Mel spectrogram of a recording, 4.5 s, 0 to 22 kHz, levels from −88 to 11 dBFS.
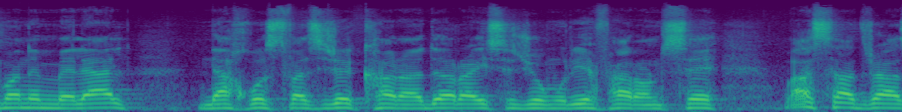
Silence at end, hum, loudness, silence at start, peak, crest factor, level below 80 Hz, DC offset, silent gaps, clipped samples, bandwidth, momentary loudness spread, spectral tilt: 0 s; none; -18 LUFS; 0 s; -6 dBFS; 12 dB; -56 dBFS; under 0.1%; none; under 0.1%; 18.5 kHz; 6 LU; -4.5 dB/octave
